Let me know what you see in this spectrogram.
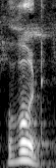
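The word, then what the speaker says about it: would: और एग्जाम्पल देखिए, वुड, शुड। देखिए सभी इंग्लिश वर्ड्स में एल, यू के बाद आया है, इसलिए रूल के अनुसार एल का उच्चारण नहीं हुआ है, वुड एंड शुड।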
